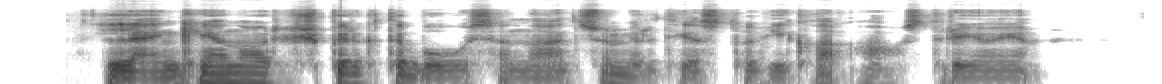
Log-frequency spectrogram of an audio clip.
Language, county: Lithuanian, Kaunas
